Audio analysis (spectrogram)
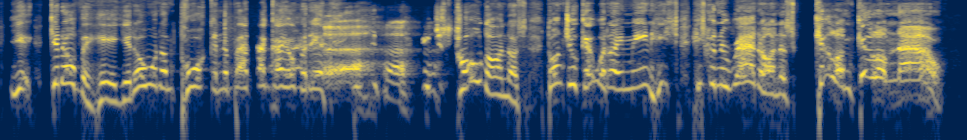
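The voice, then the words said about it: Put-on Brooklyn gangster accent. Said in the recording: “I played Paulie from Brooklyn ... I really don't speak that. And here's how I did it ... without that, you don't have any kind of New York accent”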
